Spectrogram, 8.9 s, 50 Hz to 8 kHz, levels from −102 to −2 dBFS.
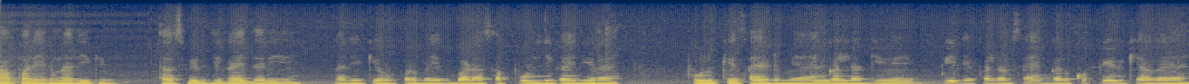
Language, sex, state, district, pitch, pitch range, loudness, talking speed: Hindi, male, Chhattisgarh, Rajnandgaon, 135 Hz, 135-145 Hz, -17 LUFS, 260 wpm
